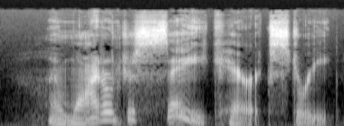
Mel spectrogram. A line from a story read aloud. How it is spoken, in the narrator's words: the conductor grumbled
